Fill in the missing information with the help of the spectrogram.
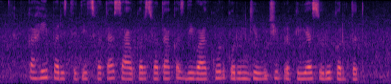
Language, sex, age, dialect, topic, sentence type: Marathi, female, 46-50, Southern Konkan, banking, statement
